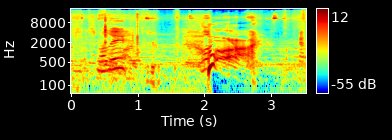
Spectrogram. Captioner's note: man exclaims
